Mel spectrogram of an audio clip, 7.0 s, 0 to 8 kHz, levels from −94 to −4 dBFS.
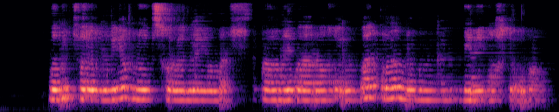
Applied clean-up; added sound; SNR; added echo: neural mask model DeepFilterNet 3.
